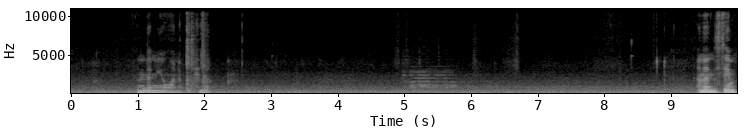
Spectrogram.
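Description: A young woman speaks briefly and calmly, close by.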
